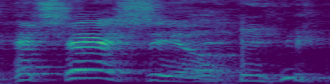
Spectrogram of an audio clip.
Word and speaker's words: Hechicero: Hechicero. Hechicero. You gave him the Italian accent. It's Hechicero.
